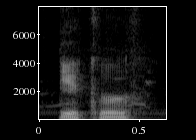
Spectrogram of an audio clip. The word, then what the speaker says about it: ichor: Because they stick you with ichor. And I like rhymes too much to let that go to waste. Okay, more palladium. I've always pronounced it as Icar, so you're correct.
